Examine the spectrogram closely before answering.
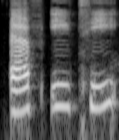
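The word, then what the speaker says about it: fête: I don't know what that f is. Fet national. It's like ted a tet. So, fet. It literally sounds like it's spelled, which is rare for French.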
